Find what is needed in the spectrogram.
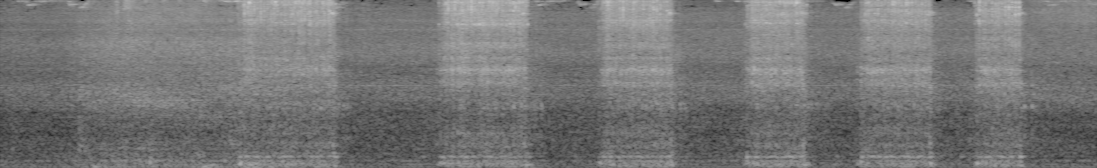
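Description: Industrial single-needle lockstitch sewing machine stitching two fabrics together through a fabric joint folder. It makes one longer run about a second in, then several short bursts, with a steady low hum between them.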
